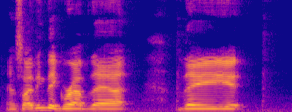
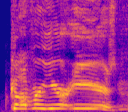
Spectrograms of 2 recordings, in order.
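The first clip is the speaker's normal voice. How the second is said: 1 shouted warning; 11 semitones higher, 5 dB louder than usual. Retold or imitated. Hunter firing elephant gun, shouting.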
